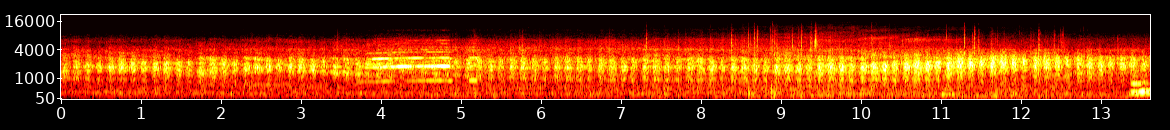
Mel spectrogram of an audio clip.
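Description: DCC sound decoder in a Dapol 61XX Large Prairie model steam tank engine, playing the recorded exhaust of a GWR Large Prairie through the model's small speaker: rapid, even chuffs. A steam whistle sounds about four seconds in for about a second, and a few sharp clicks come later on.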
